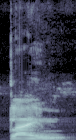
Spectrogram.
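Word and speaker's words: climb: থাকে let's get started ওকে যখন এম এন্ড বি যখন এম এন্ড বি এম এন্ড বি একসাথে থাকবে ইংলিশ ওয়ার্ডে আমরা বি উচ্চারণ করব না এখানে আমি কিছু এক্সাম্পল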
